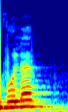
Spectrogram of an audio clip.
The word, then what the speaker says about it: Wular: Locally इसको हम वुलर pronounce करते हैं, इसको लोकली लोग वुलर भी प्रोनाउंस करते हैं, वुलर एंड और वुलर।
